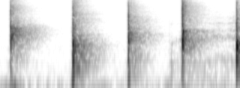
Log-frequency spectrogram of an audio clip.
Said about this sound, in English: You get mad at me when I clap at my own advice. I do it now when it's good.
